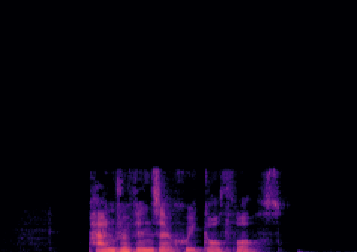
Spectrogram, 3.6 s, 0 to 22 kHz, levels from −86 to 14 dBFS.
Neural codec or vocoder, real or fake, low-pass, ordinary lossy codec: none; real; 7.2 kHz; AAC, 64 kbps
